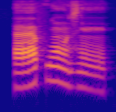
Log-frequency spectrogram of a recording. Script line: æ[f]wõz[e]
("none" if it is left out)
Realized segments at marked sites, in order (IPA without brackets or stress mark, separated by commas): f, ẽ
